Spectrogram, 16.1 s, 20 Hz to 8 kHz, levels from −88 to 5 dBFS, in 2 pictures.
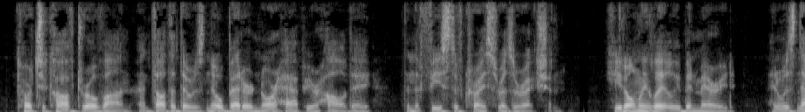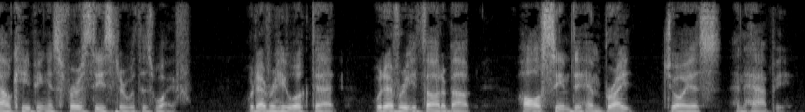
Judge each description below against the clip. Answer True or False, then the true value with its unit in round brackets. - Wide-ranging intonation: False (3.2 semitones)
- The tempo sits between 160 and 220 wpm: True (195 wpm)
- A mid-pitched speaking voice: False (115 Hz)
